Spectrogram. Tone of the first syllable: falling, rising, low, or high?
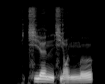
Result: falling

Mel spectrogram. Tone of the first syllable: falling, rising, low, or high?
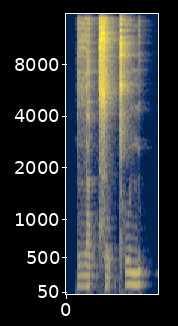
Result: low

